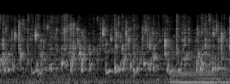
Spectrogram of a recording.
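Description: Water running and splashing steadily into the fish tank from the aquaponics siphon outlet pipe, a continuous bubbling, trickling wash of irregular splashes.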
